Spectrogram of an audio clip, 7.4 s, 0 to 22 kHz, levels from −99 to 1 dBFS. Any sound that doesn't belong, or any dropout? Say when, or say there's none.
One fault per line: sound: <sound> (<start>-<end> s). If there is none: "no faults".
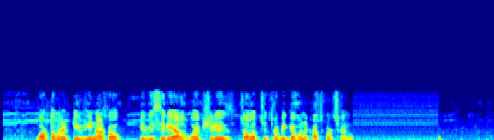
no faults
